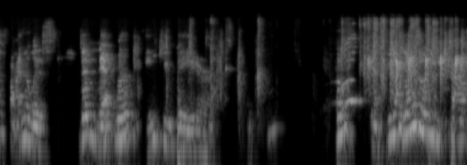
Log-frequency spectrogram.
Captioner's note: audience applauding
